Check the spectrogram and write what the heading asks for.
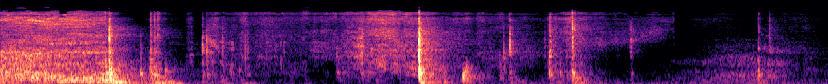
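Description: Sliding-blade paper trimmer cutting across a sheet of patterned paper: about a second of steady scraping hiss as the blade carriage is pushed through. After it come quieter rustles and clicks of paper being handled, with one sharp tap about two seconds in.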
